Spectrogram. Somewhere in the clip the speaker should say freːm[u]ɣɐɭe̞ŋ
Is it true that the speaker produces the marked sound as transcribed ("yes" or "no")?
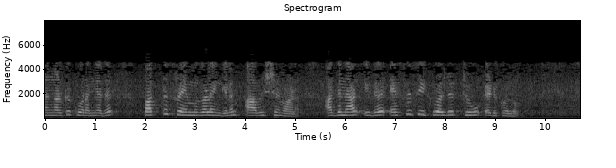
yes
